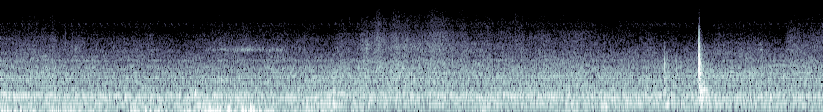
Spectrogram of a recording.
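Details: Honey bees humming steadily inside an opened brood box as a beekeeper works the frames in late winter; even, low buzzing drone with one sharp knock near the end.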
